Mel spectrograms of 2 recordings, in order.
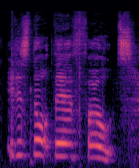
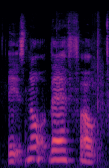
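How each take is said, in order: First: "It is not their fault" slow, higher and louder; emphatic repeat. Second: Said in the usual way. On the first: Real, not acted. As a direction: spell out "It is not their fault" word by word, forcefully.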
